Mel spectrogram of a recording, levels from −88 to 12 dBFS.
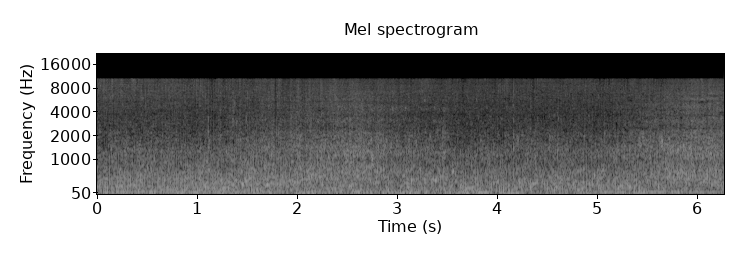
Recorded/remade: remade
